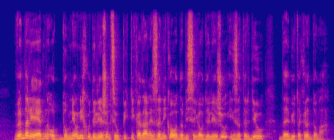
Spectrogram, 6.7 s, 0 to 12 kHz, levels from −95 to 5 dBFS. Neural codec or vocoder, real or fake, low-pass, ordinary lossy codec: none; real; 10.8 kHz; none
